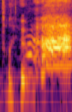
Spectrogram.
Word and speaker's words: Blum: Bloom. Yeah. Well, it's spelled Blum, B-L-U-M.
